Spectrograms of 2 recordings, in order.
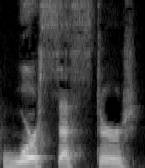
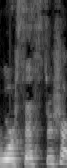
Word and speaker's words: Worcestershire: That's the one with the name that's nobody can pronounce. Yeah, like for us, it looks like Worcestershire or Worcestershire, and I don't think any Americans know how to pronounce it. We're just like that Worcestershire sauce.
